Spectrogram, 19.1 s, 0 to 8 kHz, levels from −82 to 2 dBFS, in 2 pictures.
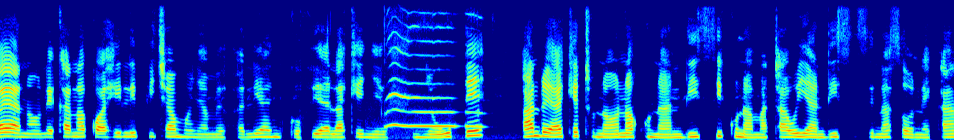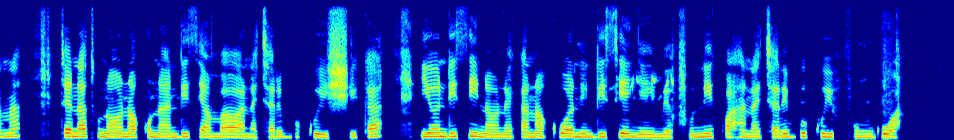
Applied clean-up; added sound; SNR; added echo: neural mask model RNNoise.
